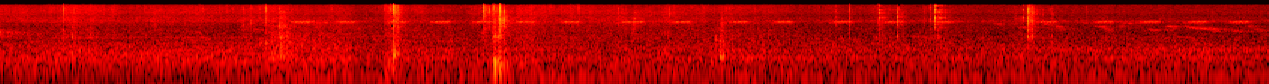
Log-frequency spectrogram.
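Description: Faint insect chirping, a short high note repeated about three times a second from about two seconds in. A handful of sharp clicks from climbing pulley and rope hardware being handled.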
